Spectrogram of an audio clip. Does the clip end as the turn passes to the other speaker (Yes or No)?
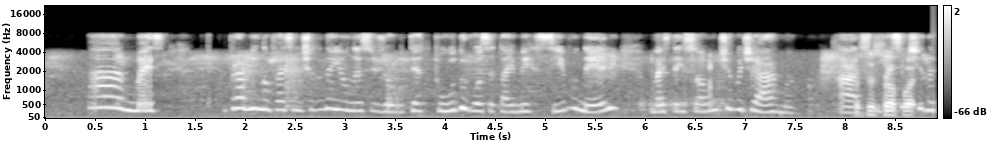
Yes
